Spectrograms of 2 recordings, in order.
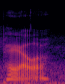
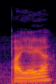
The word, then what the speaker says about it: paella: So, I guess which of those is most similar to Spanish pella? Paella. Paella. This is why I can't pronounce things.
